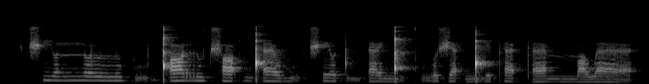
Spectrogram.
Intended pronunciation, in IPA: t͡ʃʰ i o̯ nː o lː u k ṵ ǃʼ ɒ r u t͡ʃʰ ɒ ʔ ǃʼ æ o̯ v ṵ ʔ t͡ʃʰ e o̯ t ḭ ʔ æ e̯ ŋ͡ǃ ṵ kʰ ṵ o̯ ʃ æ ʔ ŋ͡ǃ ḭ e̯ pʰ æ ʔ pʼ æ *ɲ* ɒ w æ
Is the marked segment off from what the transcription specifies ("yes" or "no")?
yes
